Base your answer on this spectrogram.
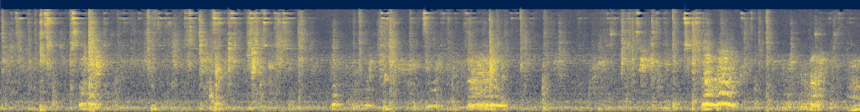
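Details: Shiba Inu dogs playing tug of war inside, with low grumbling growls and soft whines rising and falling throughout, mixed with rustling and scuffling.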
